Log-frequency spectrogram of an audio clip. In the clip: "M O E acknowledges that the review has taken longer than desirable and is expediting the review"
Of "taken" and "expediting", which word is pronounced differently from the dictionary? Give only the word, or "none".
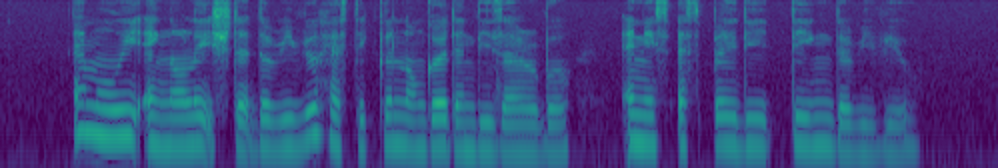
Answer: expediting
